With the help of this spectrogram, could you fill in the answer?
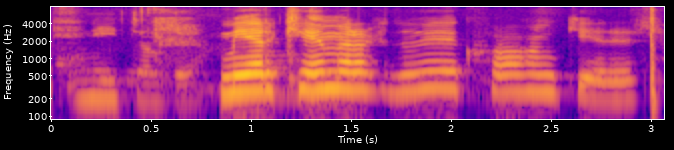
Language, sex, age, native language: Icelandic, female, 14, Italian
